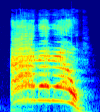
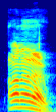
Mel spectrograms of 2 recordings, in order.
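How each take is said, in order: First: High, loud, exasperated I don't know; squeaky burst of exasperation; exasperated cry. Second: Said in the usual way. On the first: Real, not acted. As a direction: throw it up high in frustration. Exasperated outburst, then plain repeat.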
